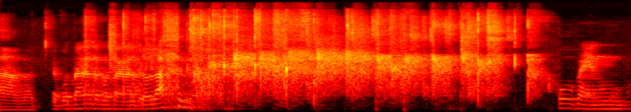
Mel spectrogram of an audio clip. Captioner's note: claps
